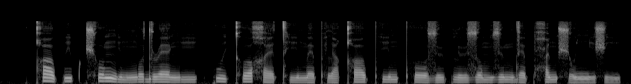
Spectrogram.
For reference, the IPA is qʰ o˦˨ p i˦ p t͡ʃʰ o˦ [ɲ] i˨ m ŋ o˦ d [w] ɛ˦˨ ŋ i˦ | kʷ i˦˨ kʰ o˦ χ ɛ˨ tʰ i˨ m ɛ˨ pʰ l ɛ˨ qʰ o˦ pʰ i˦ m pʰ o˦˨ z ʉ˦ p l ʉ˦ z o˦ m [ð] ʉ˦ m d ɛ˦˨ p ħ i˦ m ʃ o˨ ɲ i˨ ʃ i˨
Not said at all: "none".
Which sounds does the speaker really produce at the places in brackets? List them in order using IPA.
ŋ, ɹ, z

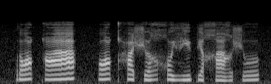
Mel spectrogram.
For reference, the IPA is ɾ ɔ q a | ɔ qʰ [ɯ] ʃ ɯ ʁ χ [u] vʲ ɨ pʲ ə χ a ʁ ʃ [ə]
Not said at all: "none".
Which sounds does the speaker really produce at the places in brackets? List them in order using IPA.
ɯ, u, ʊ

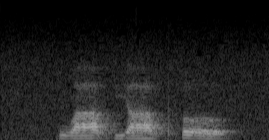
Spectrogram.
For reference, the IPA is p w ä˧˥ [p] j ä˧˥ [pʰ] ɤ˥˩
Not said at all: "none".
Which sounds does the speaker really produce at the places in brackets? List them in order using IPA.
p, pʰ

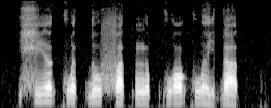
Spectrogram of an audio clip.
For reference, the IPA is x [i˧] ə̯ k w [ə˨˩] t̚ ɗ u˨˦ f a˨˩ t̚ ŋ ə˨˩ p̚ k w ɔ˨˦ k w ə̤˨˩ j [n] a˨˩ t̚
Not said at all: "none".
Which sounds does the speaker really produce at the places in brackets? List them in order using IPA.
i˧, ə˨˩, ɗ

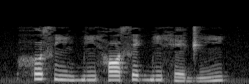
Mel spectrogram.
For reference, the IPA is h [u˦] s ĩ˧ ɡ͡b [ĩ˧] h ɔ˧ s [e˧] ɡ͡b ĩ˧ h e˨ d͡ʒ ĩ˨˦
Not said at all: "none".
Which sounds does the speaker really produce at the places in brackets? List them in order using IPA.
o˦, ĩ˧, e˧

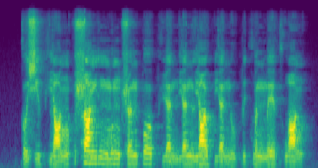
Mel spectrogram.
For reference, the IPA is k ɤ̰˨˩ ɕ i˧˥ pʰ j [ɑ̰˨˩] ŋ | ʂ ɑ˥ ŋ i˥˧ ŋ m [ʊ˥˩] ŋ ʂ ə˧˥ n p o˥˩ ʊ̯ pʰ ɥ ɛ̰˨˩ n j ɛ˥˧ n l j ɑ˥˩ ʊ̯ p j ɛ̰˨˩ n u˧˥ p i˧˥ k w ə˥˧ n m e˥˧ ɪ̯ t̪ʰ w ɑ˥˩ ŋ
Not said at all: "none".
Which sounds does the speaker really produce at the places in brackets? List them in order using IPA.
ɑ˧˥, ʊ˥˩

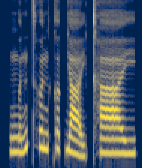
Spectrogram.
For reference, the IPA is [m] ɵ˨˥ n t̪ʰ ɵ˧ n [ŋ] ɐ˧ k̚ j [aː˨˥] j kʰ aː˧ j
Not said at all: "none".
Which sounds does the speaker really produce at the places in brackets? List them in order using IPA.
ŋ, k, aː˨˩

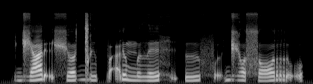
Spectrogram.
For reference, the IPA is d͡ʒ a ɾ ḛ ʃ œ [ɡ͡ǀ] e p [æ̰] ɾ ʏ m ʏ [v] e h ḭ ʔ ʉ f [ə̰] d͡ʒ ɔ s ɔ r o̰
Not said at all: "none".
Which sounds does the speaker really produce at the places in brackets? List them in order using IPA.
ɡ͡ǀ, a̰, ð, ə̰

